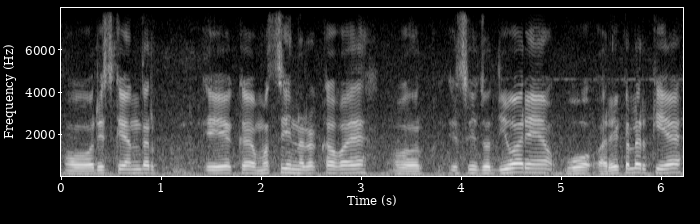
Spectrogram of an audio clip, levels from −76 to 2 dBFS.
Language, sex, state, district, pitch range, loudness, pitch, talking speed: Hindi, male, Rajasthan, Bikaner, 155-180 Hz, -14 LUFS, 165 Hz, 175 wpm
